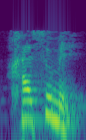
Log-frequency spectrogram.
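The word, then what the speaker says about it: résumé: रेजुमे right रेजुमे बल्कि अगर इसे फ्रेंच में हम बोलेंगे तो ये बोला जाएगा खसुमे रेजुमे ग खैन की मिला के आवाज फ्रेंच वाले जब इसे बोलेंगे तो बनेगा खस में तो मैंने जैसे बताया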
